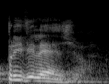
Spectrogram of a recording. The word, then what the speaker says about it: privilégio: E aí, privilégio ou privilégio? Não erre mais. O correto é privilégio. Privilégio. Então, são dois is, não tem o e, não é pre, é pri. A sílaba é privilégio, né?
